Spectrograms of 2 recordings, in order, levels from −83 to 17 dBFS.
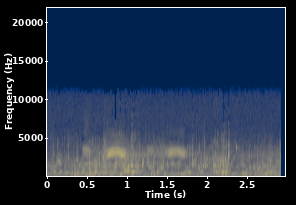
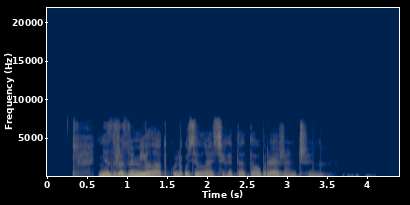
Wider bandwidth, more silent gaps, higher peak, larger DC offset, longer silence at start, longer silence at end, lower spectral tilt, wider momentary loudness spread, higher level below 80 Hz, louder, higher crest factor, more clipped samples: first, 12 kHz vs 8 kHz; neither; first, -2 dBFS vs -16 dBFS; first, 0.6% vs under 0.1%; second, 0 s vs 0.35 s; second, 0.05 s vs 0.5 s; second, -3 dB/octave vs -6 dB/octave; second, 11 LU vs 21 LU; first, -42 dBFS vs -68 dBFS; first, -18 LUFS vs -33 LUFS; about the same, 18 dB vs 18 dB; neither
